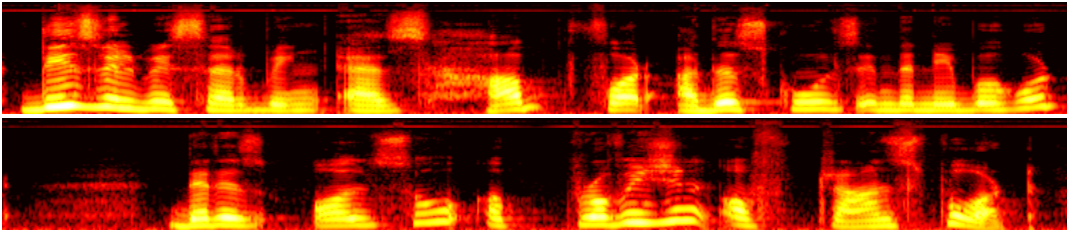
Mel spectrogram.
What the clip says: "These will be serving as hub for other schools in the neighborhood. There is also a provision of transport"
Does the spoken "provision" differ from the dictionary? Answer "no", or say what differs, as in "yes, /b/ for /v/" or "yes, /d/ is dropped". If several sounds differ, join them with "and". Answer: no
